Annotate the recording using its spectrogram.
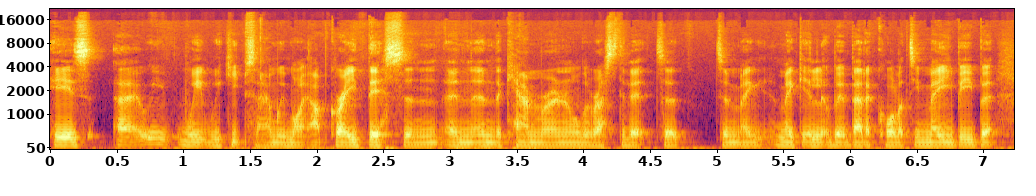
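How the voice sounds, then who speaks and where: Very fast speech comes from a man with an English accent in a very clean recording with a silent background. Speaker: accountant and business YouTuber. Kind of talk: channel update monologue. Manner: animated.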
